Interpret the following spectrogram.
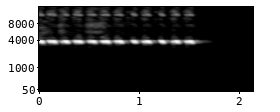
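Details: A short burst from a male Emma field cricket: quick, bright, high pulses that slow slightly and fade out, followed by silence.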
